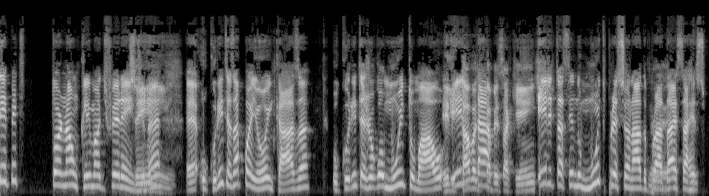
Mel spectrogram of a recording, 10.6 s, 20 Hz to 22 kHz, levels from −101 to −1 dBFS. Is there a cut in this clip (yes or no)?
no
